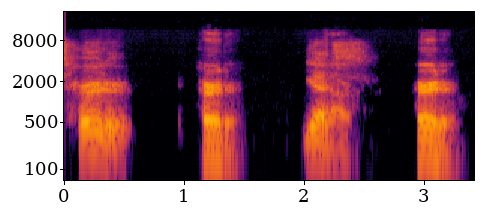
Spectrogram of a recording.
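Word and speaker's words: Herro: But thanks to lemon pepper, Hooter, and this Hawks team, they just Hooter?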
